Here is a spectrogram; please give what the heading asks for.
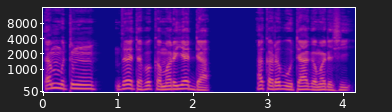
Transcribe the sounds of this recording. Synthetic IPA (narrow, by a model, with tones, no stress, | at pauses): ɗɐ˦mːʊ˨tʊ˦˨m | ze˦˨tɐ˨ɸi˦kɐ˨mɐ˦rjɐ˦dːa˨ | ʔa˦ka˨ɾɐ˦buː˨taː˦ɡɐ˨me˦da˨ʃi˦ʔ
